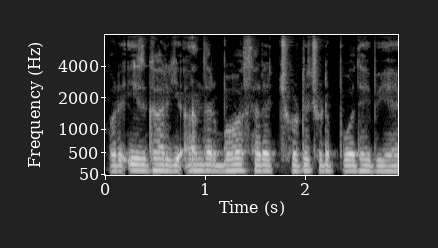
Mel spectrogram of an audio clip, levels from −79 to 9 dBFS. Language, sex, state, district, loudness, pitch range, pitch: Hindi, male, Jharkhand, Palamu, -14 LUFS, 115-125 Hz, 120 Hz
